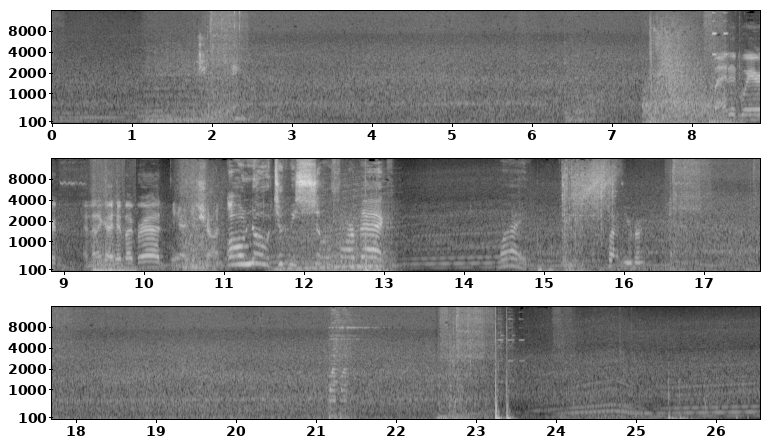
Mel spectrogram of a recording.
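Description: A game car's engine hums and revs.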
